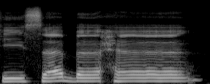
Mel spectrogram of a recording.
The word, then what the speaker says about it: سَبْحًا: Now the red letter is qalqala. A qalqala is the bouncing. So the sound should echo. Sab, like that. Sab, sabha. Make the ha from the middle of the throat strong.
